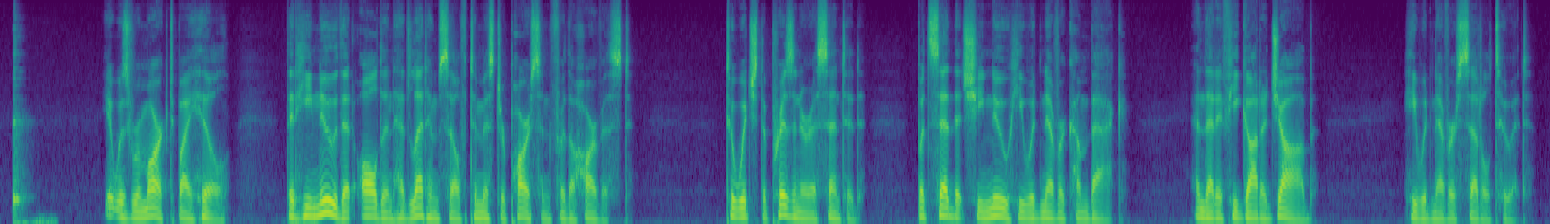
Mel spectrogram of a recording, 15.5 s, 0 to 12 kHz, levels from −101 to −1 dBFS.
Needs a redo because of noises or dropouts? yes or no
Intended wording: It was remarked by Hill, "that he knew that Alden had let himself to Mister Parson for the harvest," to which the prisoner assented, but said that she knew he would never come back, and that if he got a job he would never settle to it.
yes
